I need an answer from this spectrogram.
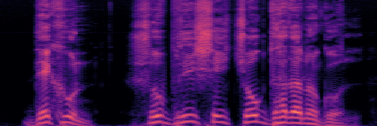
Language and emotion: Bengali, neutral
